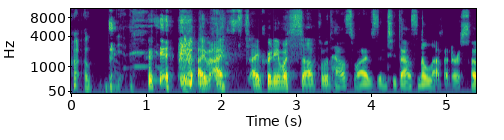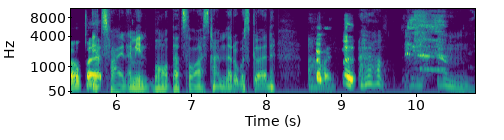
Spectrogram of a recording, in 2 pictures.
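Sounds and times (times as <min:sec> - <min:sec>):
speech: 0:00.0 - 0:10.7
person murmuring: 0:08.6 - 0:10.7
rough cough: 0:09.3 - 0:10.7.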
